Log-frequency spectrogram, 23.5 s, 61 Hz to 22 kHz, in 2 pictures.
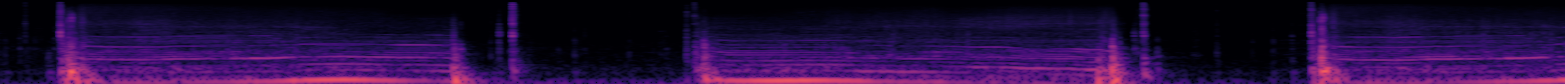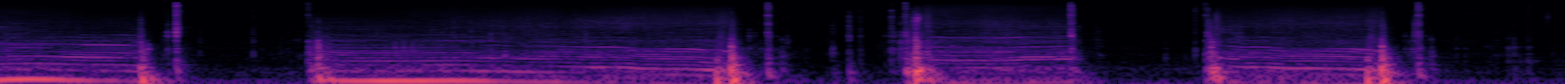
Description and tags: Clip featuring a Mercedes-Benz 190E-16V driver's side window being opened and closed. Recorded with a Rode NT1a in the passenger seat, where a listener's head would be.
dynamometer, dyno, vehicle, vroom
